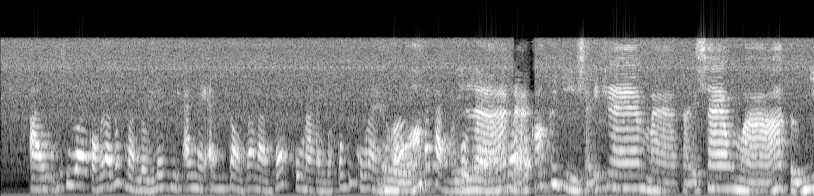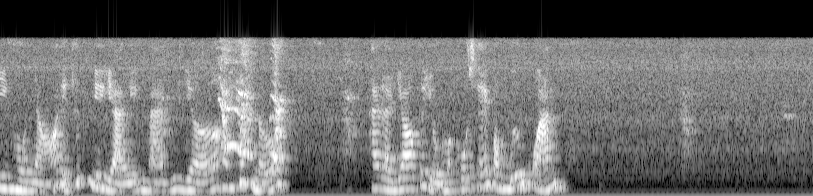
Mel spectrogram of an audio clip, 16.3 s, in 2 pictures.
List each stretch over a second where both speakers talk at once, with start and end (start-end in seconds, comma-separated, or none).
3.8-5.2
